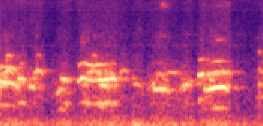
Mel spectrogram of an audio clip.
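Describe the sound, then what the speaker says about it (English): Geese fly overhead at an outdoor fishing spot, honking repeatedly in overlapping calls that carry clearly without any talk over them. "We had some geese fly overhead, folks."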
